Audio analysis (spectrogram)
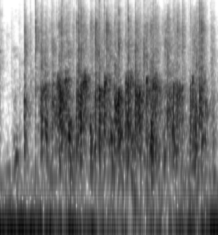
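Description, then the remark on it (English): A comedy show audience breaks into applause in answer to a question about heterosexual men going to strip clubs with male friends, a dense, steady wash of many hands clapping at once, sustained at a fairly even loudness for a few seconds. “By a round of applause, who here is a heterosexual man who has gone to a strip club with their male friends?”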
